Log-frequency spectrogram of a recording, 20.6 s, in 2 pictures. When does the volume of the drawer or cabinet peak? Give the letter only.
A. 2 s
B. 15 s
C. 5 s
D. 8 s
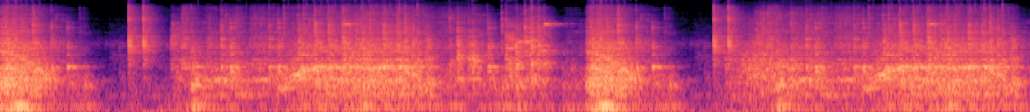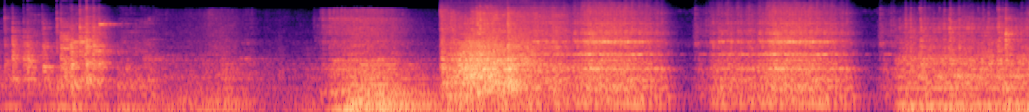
B.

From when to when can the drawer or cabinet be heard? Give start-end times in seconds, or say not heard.
3.5-4.8, 7.2-8.7, 14.7-16.0.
